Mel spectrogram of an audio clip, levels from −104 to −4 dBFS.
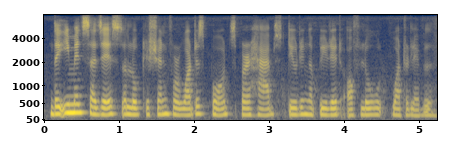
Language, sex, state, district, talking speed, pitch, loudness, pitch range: English, female, Sikkim, Gangtok, 185 wpm, 185 Hz, -18 LUFS, 175-195 Hz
